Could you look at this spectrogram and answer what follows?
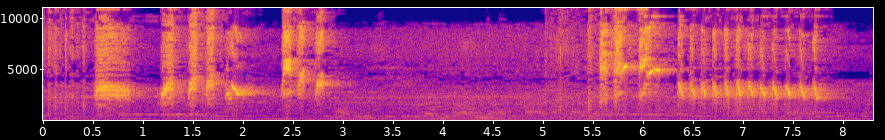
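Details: Greater green leafbird singing at full intensity, with bursts of sharp chirps and short whistled phrases, then a fast run of bright repeated notes, about seven a second, toward the end.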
